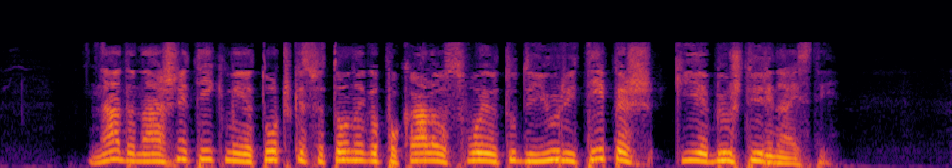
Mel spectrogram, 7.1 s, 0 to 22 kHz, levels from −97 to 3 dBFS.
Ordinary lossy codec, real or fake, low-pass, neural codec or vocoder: AAC, 24 kbps; fake; 19.8 kHz; vocoder, 48 kHz, 128 mel bands, Vocos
